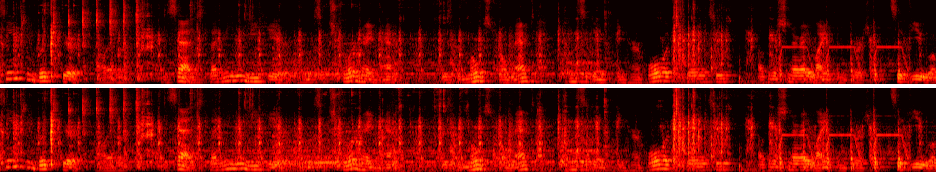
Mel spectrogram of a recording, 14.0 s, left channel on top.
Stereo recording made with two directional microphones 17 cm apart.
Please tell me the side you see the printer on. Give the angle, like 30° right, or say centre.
30° right.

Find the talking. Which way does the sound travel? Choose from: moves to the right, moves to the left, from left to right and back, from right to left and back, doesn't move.
doesn't move.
